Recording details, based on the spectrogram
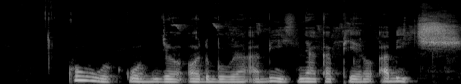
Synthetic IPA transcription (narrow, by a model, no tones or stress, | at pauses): kʊwokːwomd͡ʒɔʔɔdbuɾaʔa̰bisɲakapjɛɾoʔabit͡ʃ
